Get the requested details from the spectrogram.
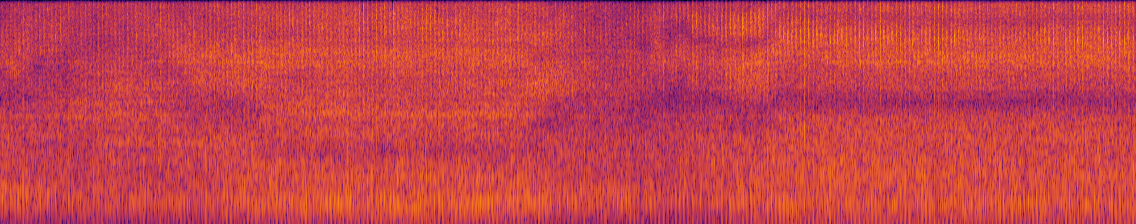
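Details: Older Craftsman SnowKing snowblower revived with maintenance (new plug, fresh oil, Sea Foam, starter fluid into the intake). An even, steady engine drone holds speed with no misses, surging or hunting. Normal running.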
